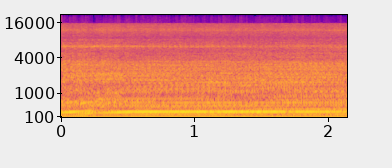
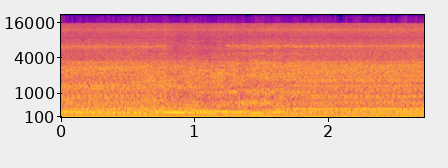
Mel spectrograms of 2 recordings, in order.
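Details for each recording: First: Mitsubishi L300 Euro 4 diesel at just over 4,000 km, weak on climbs: revs rise briefly then flatten at one steady pitch, refusing to rise further; a misadjusted clutch pedal switch caps engine speed at about 3000 rpm. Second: Mitsubishi L300 Euro 4, about 4,000 km, weak on hills: repeated free-rev blips climbing freely to full revs and dropping back cleanly, the normal revving shown for comparison with the rpm-limited fault.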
